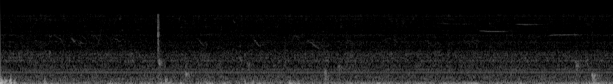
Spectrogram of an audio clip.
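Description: Faint, scattered bird chirps over a steady hum and a low rumble, with a single sharp click about a second and a half in.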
